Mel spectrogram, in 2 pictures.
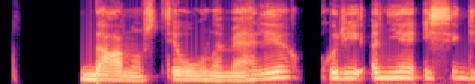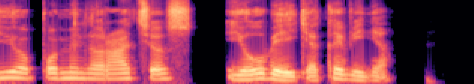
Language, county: Lithuanian, Vilnius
